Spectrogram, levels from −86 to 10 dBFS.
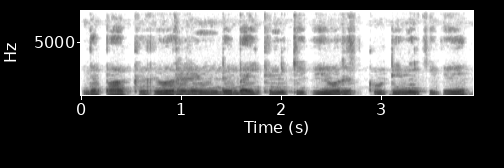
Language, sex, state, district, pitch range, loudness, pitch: Tamil, male, Tamil Nadu, Kanyakumari, 105-115 Hz, -16 LUFS, 110 Hz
